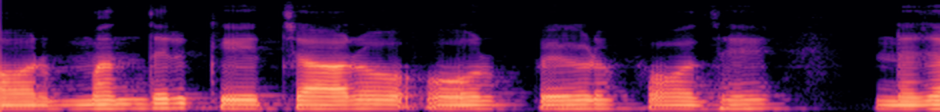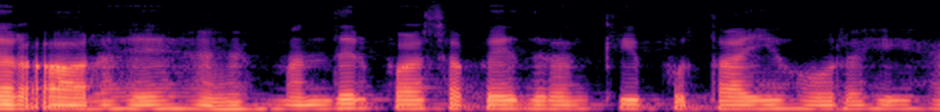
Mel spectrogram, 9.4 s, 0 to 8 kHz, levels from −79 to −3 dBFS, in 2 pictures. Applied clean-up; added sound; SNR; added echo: none; none; none; none.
